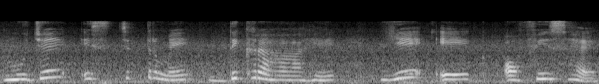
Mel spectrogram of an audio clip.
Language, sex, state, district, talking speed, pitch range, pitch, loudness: Hindi, female, Madhya Pradesh, Dhar, 110 wpm, 200-255 Hz, 215 Hz, -16 LUFS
